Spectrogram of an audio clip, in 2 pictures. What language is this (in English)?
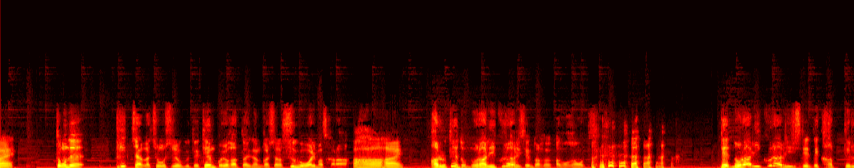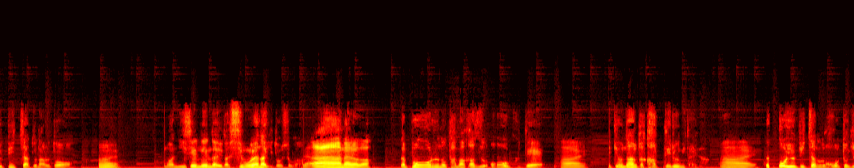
Japanese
